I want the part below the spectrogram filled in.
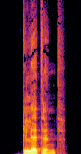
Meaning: present participle of glätten
- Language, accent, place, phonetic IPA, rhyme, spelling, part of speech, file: German, Germany, Berlin, [ˈɡlɛtn̩t], -ɛtn̩t, glättend, verb, De-glättend.ogg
